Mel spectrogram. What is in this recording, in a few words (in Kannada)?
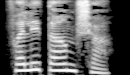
"ಫಲಿತಾಂಶ", Kannada; phalitāmśa; noun; result.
